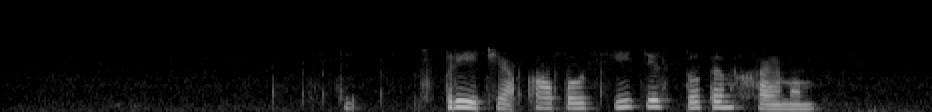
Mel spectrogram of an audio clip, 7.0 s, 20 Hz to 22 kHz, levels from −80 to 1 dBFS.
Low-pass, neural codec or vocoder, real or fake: 3.6 kHz; codec, 24 kHz, 6 kbps, HILCodec; fake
